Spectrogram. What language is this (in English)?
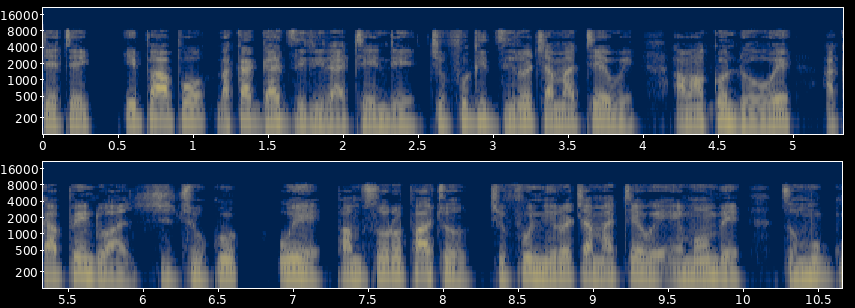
Shona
